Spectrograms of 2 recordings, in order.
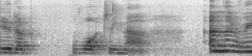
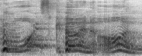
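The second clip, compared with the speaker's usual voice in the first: slow disbelief; 5 semitones higher, 7 dB louder, slower than usual. Retold or imitated. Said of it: "I'm like".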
